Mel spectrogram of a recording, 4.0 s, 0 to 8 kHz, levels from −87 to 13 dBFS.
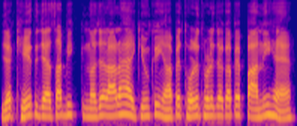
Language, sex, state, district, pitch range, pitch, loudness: Hindi, male, Jharkhand, Garhwa, 160-180 Hz, 175 Hz, -12 LUFS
